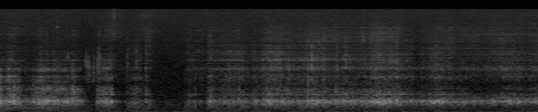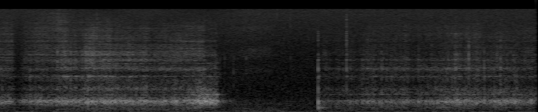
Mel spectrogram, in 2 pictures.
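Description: Long blue nails slowly scratch the flat surface of a round piece of pale wood, likely the lid of a round light wooden box. A steady, dry scraping rasp with a warm midrange tone runs almost continuously, with brief dips near the start and middle and a quieter pause of about a second before the scratching resumes.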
